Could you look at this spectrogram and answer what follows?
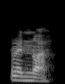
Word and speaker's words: Renoir: renault como se pronuncia los que hacen en francés hoy se produce como renoir ok perfecto carlos entonces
